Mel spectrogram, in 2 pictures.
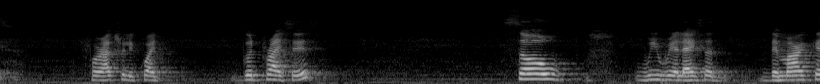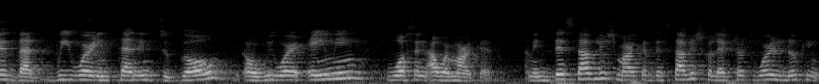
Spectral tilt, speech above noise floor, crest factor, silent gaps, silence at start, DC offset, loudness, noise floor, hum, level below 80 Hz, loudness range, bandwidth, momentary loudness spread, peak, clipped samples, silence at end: -6.5 dB/octave; 28 dB; 20 dB; none; 0 s; under 0.1%; -27 LUFS; -54 dBFS; none; -54 dBFS; 5 LU; 12.5 kHz; 11 LU; -8 dBFS; under 0.1%; 0 s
